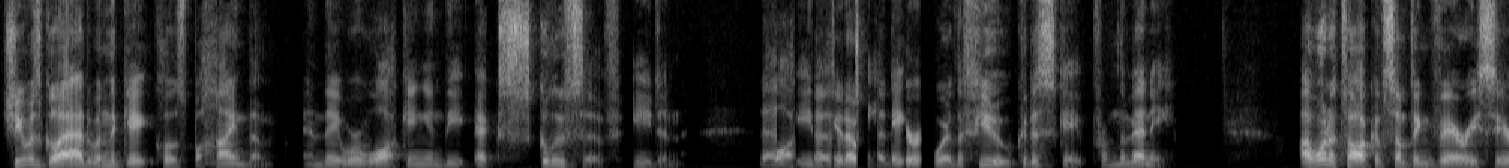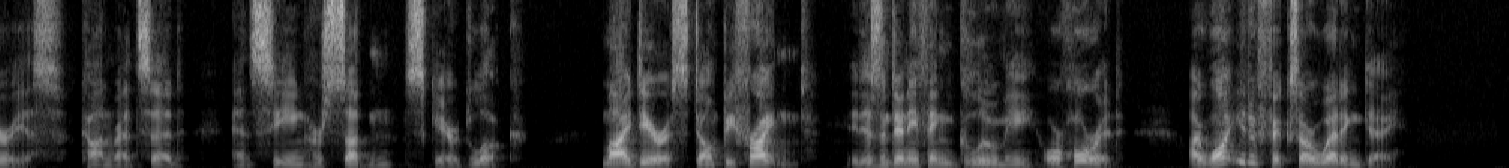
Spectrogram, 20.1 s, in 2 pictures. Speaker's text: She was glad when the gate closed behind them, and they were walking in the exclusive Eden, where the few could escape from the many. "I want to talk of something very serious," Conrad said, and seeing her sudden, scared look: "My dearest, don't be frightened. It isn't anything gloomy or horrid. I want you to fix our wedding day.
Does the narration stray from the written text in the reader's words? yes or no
yes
